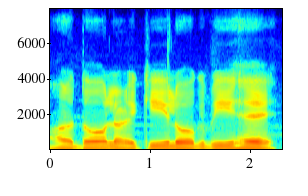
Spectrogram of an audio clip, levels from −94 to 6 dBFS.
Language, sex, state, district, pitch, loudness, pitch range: Hindi, male, Jharkhand, Ranchi, 110 Hz, -17 LUFS, 110-120 Hz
